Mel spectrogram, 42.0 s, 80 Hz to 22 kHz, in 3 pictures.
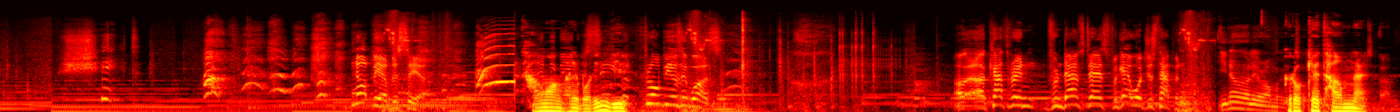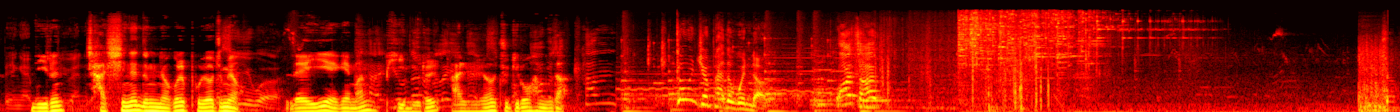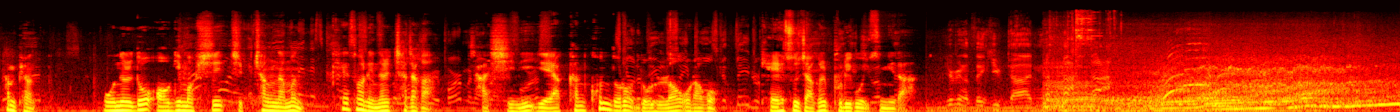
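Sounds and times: window pane smashing: 23.4s - 26.0s
glass pieces tinkling: 23.6s - 26.3s
sports car engine accelerating: 38.3s - 42.0s
tyre squeal: 39.6s - 41.8s.

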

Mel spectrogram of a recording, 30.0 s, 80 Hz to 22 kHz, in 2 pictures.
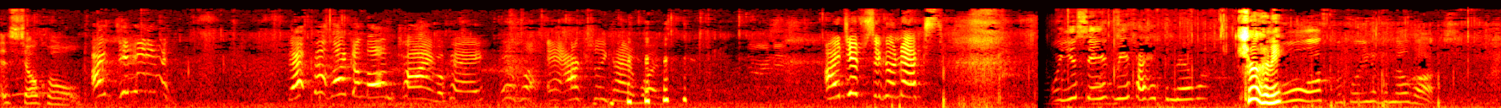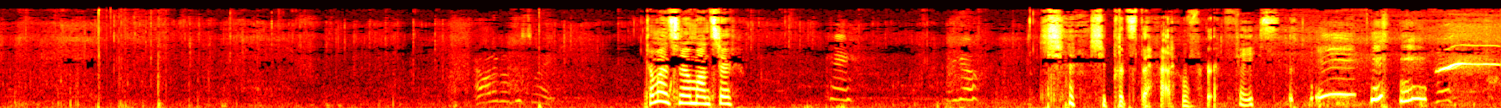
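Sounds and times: crunching and knocking in snow: 13.1s - 20.6s
high-pitched wordless cries: 27.9s - 30.0s.

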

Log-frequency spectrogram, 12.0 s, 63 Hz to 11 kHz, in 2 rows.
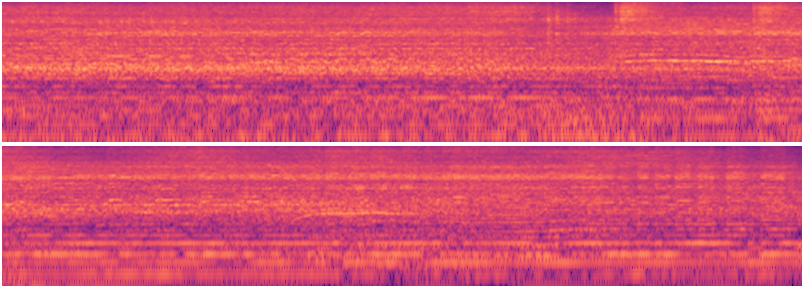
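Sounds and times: live band music: 0.0s - 10.4s
electric guitar: 0.0s - 12.0s.

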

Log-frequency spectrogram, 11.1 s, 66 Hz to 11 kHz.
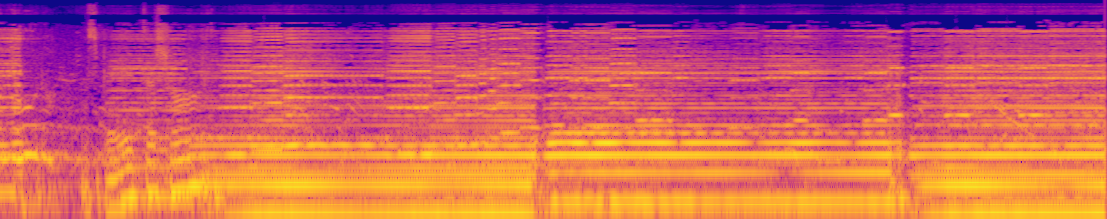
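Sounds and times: piano accordion playing chords: 0.0s - 11.0s.

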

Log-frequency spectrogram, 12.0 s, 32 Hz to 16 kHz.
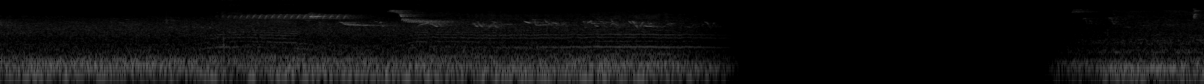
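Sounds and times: bumblebee buzzing: 4.0s - 7.4s.

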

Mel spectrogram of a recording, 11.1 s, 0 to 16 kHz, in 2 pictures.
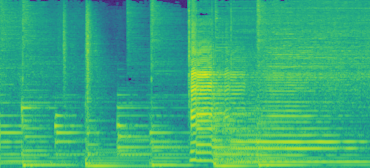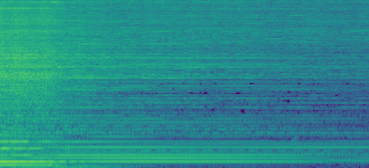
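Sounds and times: jazz ballad: 0.0s - 8.3s
held hum-like chord: 0.0s - 11.0s.

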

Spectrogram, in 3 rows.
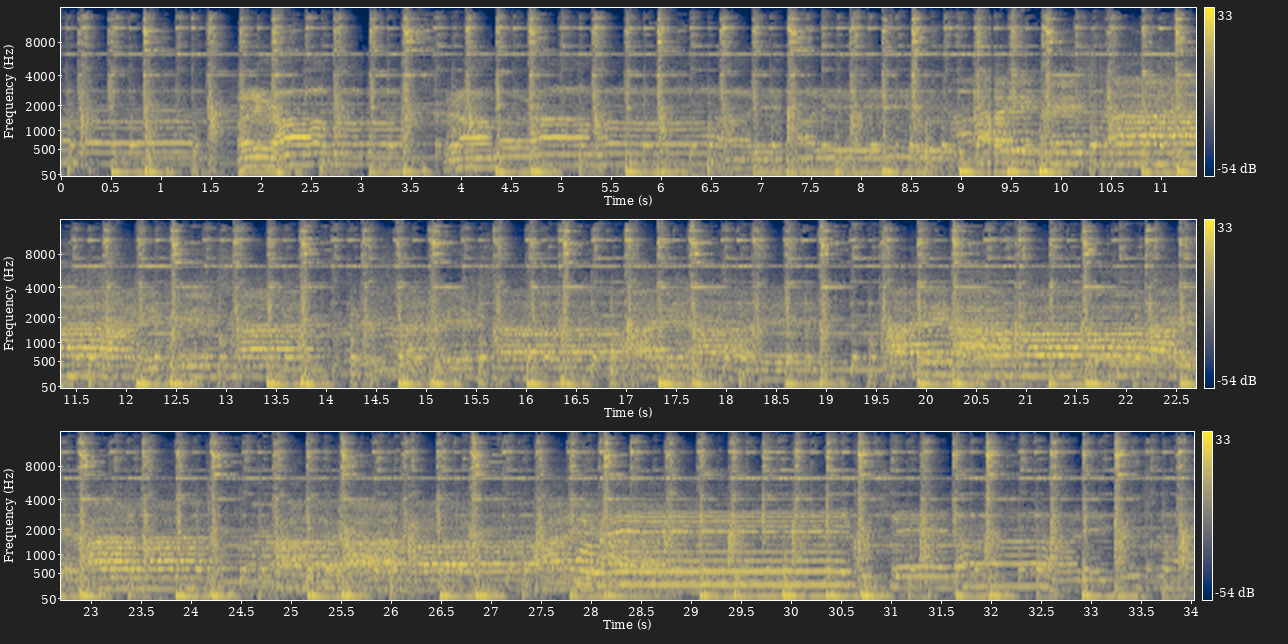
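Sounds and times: man chanting: 0.0s - 12.6s, 20.4s - 34.0s
hand cymbals: 0.0s - 34.0s.

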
